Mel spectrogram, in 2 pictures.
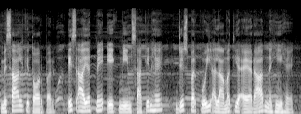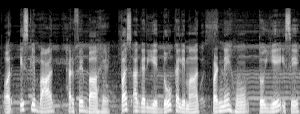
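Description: A man teaching Quran recitation, explaining pronunciation rules in a calm, methodical, step-by-step way. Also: mid-range voice, hardly any pauses, soft background music.

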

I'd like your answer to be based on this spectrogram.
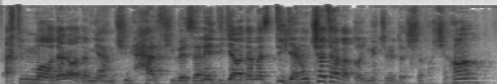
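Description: An actor playing a vain, easily exasperated husband who fancies himself a TV psychologist in a sitcom. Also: male voice, medium pitch, expressive, fairly bright tone, lightly acted. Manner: indignant, exasperated, quick to rise. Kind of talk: sitcom acting.

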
